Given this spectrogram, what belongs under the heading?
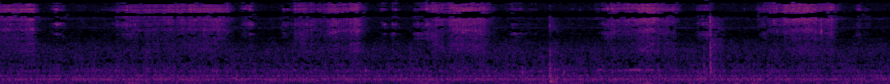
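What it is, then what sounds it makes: Kinetic sand being sliced. An orange utility-knife blade makes parallel slicing and scraping cuts through a solid, palm-sized star of molded kinetic sand held in the palm. A steady, quiet, grainy rasp and rub continues throughout, with soft bright swishes on each stroke and a couple of sharper ticks as the blade catches.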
